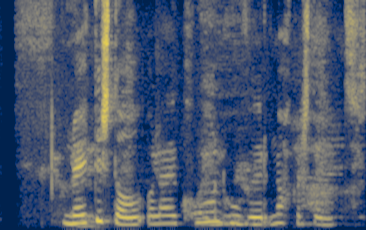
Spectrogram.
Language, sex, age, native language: Icelandic, female, 12, Icelandic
